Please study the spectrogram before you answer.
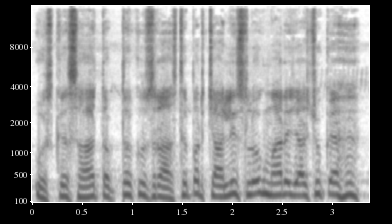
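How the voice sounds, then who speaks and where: A man's voice: on the high side, moderate pace, dark tone, pitched above the performer's own voice, lightly acted. A man voicing an obedient male servant in a cartoon, reporting deferentially to his master. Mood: grave, deferential.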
